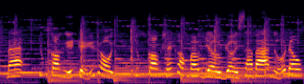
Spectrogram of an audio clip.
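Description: Woman voicing a high-pitched, devoted young schoolboy. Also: normal speed, loud music behind the voice, natural voice. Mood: earnest. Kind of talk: scripted cartoon dubbing.

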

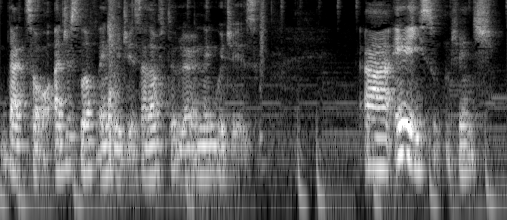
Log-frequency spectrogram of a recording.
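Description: A young woman in her twenties, a native French speaker with a French accent, chatting to camera with many fillers and pauses as she answers viewer comments. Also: deep voice, fairly even intonation, reverberant, faint music behind. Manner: hesitant, many fillers, switches into English. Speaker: vlogger. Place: small indoor room.

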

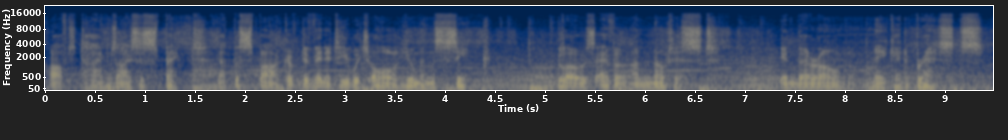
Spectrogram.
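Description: A man's voice: on the low side, slow, music in the background. A man playing a noble, anguished alien herald, delivering solemn, archaic, theatrical declamation in a comic-book drama. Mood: sorrowful resolve.

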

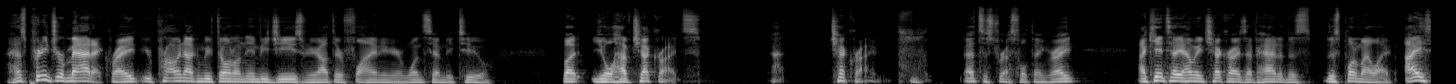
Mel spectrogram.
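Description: Earnest man coaching pilots, rhetorical questions. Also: mid-range voice. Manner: earnest, conversational, asks himself rhetorical questions. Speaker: former fighter pilot giving flying advice. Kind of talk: direct-to-camera instructional talk. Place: small dark studio room. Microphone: studio mic on stand in front of him.

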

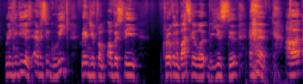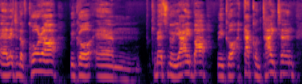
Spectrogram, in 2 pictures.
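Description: A young man hosting a reaction channel, chatting casually to camera from a room at home. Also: fairly high pitch. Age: young adult. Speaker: YouTube reaction channel host. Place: small room at home, on a couch.

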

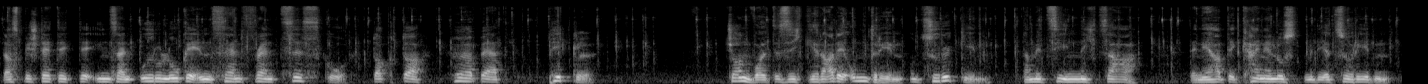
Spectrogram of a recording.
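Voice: medium pitch, unhurried, dark tone, husky. A narrator reading a scripted crime audio drama, telling the story between the characters' lines.

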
